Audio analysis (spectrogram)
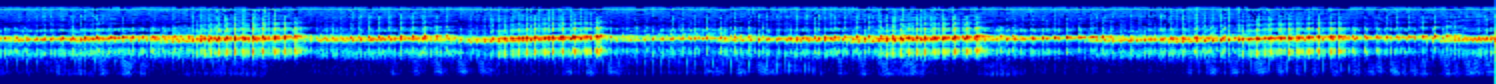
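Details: Frogs singing in spring among the small lakes and ponds of the Sandhills dunes, Nebraska, at dusk; a dense chorus of high, pulsed, slightly rising trills overlapping continuously, swelling in louder bursts about every two seconds.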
